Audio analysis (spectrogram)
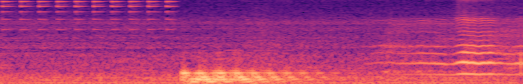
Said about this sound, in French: Rapprochons-nous un peu plus. Foutu maringouin! Je pense que je l'ai eu.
